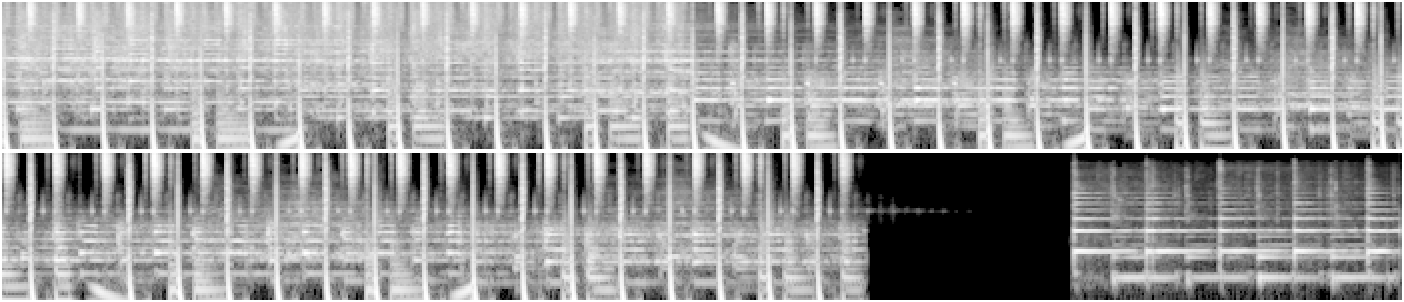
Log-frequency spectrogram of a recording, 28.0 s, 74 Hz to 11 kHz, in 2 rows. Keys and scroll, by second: 3.9 g, 17.8 g, 20.6 ctrl+z, 25.0 g.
